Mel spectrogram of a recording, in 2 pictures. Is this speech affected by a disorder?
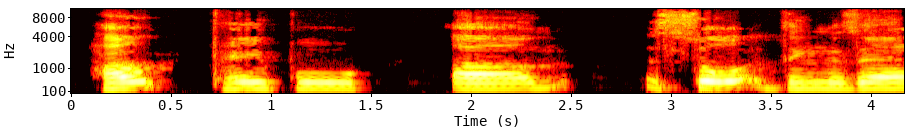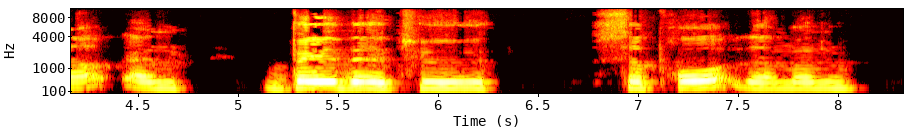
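Yes: cerebral palsy.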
